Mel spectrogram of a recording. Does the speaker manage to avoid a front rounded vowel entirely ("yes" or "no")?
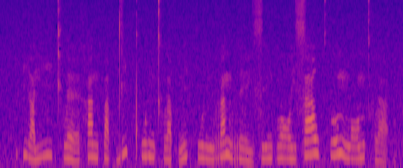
yes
